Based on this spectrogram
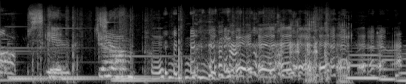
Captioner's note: laughing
